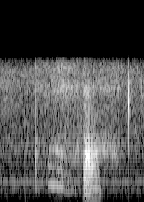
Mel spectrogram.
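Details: Sleeping Chihuahua snoring: one short, rough, buzzy snore swells and fades in the middle, preceded by softer breathy rasps, with faint clicks and a steady low hum indoors.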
